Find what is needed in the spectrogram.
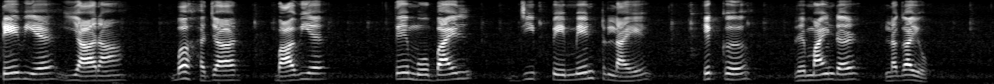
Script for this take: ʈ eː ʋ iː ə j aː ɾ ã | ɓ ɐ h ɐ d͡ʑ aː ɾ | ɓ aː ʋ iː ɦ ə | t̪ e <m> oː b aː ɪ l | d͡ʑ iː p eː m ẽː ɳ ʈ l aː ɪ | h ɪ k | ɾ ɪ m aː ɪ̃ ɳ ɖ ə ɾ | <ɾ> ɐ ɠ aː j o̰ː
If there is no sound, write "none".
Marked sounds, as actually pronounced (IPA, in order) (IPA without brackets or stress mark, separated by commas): m, l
